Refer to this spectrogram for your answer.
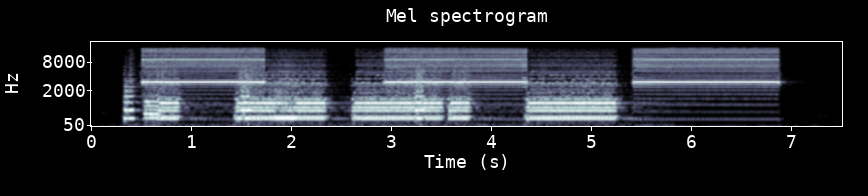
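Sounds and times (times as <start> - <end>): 
car horns honking: 0.3 - 7.2.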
